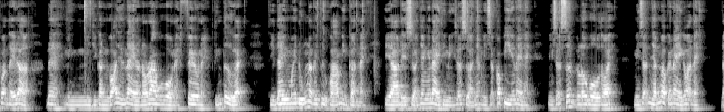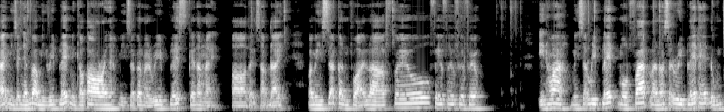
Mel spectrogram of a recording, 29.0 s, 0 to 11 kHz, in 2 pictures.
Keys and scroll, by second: 10.7 ctrl+c, 12.0 ctrl+v.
